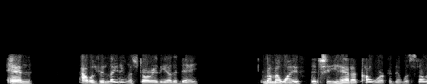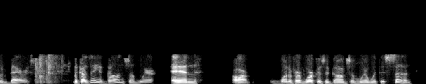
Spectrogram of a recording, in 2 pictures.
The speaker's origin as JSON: {"language": "English", "town": "Spartanburg", "region": "South Carolina", "country": "United States", "tie": "born or raised there", "said": "My hometown is Spartanburg, South Carolina."}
